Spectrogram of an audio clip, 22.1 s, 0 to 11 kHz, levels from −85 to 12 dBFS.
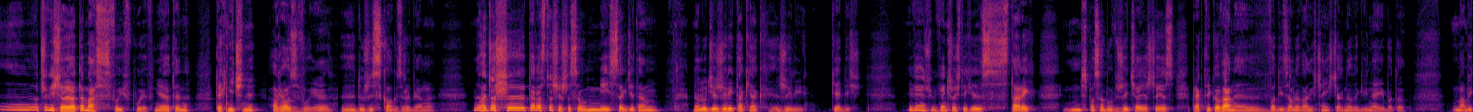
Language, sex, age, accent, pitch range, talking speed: Polish, male, 50-69, native, 120-150 Hz, 130 wpm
